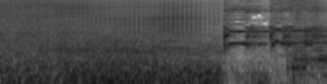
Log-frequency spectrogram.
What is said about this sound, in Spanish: El gallo.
